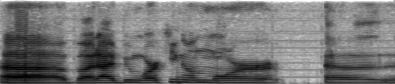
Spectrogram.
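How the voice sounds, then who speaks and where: A woman speaks with a Norwegian accent at a fairly low pitch. Her pace is very slow. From Norway. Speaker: actress and stuntwoman. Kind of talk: casual interview chat. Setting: video call from Norway.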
